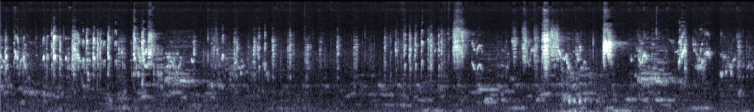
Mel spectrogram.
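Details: A colony of Australian budgerigars (Melopsittacus undulatus) in flock chatter, chattering nonstop with high, scratchy warbles, clicks and quick chirps.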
